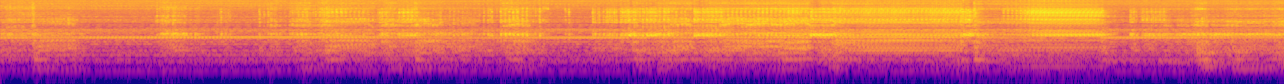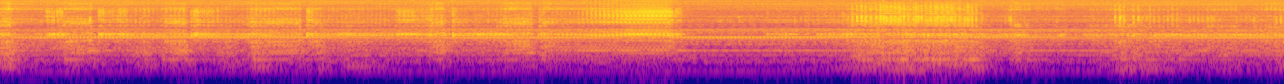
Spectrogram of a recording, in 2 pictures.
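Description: A turned wooden scoop is cut free by hand while held in the other hand, producing a steady, loud rasping saw-like scrape that carries on for nearly half a minute, close by with brief pauses and no talking.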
